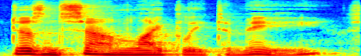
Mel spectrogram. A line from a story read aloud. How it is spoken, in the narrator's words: said the inspector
